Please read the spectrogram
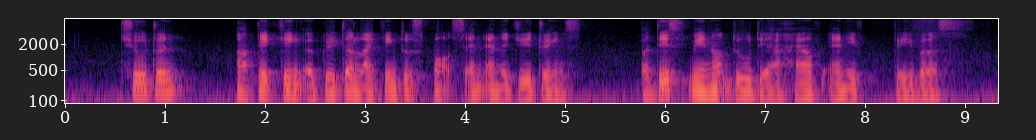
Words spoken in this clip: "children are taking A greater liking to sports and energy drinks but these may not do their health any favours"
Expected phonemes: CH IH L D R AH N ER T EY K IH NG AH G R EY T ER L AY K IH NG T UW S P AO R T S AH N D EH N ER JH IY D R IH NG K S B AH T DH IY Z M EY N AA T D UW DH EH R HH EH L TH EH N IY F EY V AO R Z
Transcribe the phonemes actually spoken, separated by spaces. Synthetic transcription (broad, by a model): CH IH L D R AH N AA T EY K IH NG AH G R EY T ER L AY K IH NG T UW S P AO T S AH N EH N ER JH IY D R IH NG K S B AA T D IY S M EY N AA T D UW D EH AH HH EH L F EH N IY F EY V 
